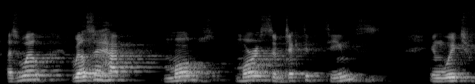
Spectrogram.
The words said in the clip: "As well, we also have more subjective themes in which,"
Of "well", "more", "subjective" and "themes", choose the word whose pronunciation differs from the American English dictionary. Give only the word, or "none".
themes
